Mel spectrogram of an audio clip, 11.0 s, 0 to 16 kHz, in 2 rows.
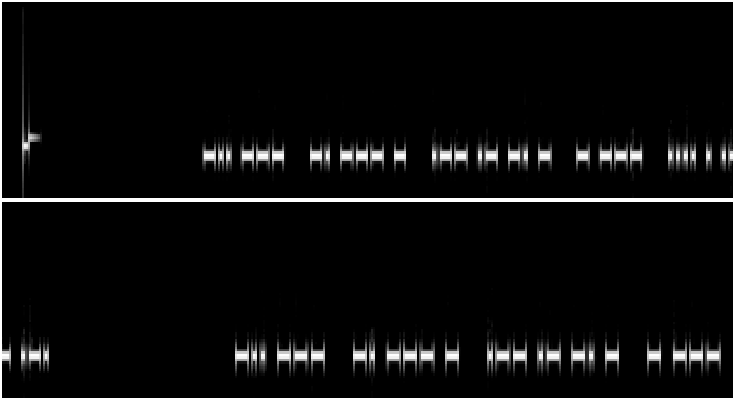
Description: Morse code, heard as a keyed tone, about 36 wpm, 700 Hz. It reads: DO NOT WANT TO HEAR DO NOT WANT TO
